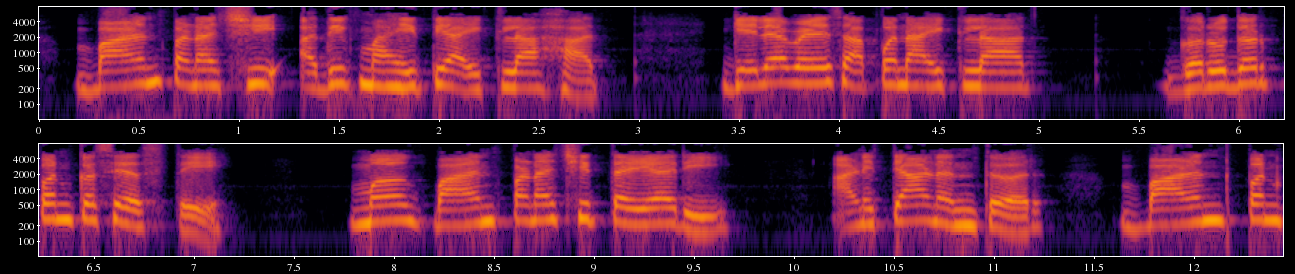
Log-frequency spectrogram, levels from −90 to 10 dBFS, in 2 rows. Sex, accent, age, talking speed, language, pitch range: female, native, 20-39, 85 wpm, Marathi, 205-255 Hz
